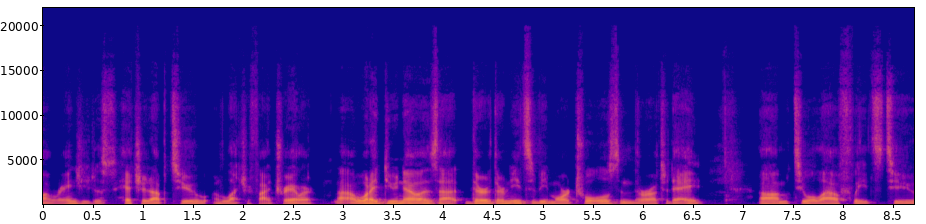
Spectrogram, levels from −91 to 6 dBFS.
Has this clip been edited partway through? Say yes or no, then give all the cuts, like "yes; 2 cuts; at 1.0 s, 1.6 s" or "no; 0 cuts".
yes; 1 cut; at 2.9 s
